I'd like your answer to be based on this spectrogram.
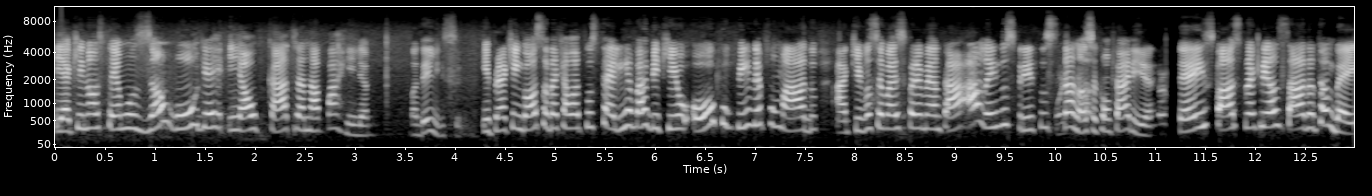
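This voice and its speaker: A woman speaks in an extremely high voice at a moderate pace, upbeat in tone with lively intonation. Noticeable background noise is present. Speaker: event host. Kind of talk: event coverage presentation. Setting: outdoors.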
